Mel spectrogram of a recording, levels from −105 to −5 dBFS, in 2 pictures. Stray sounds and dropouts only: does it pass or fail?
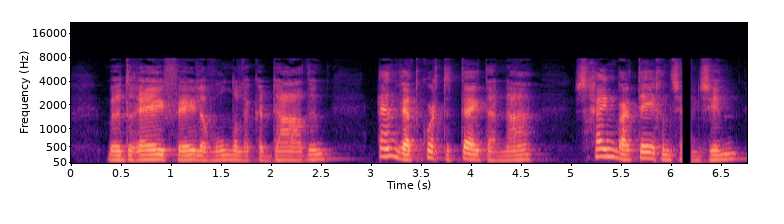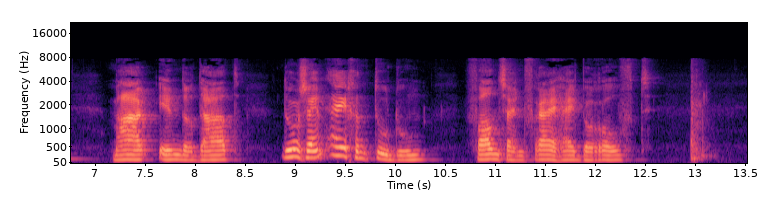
fail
